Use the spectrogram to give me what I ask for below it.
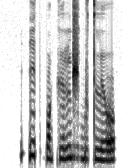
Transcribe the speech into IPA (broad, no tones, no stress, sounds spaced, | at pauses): ʔ i t p ɔ kʲ ʊ n d͡ʒ ɪ ɡ u t lʲ o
